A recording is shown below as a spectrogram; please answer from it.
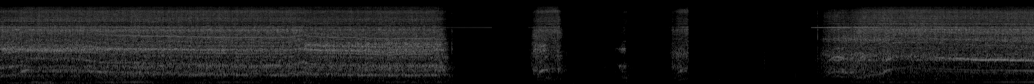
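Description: Electric drill boring into the edge of plywood with a twist bit: a steady motor whine over the rasp of the bit cutting wood, stopping about four and a half seconds in. A few short handling sounds follow as the chips are brushed off, then the drill starts boring again near the end, its pitch wavering under load.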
